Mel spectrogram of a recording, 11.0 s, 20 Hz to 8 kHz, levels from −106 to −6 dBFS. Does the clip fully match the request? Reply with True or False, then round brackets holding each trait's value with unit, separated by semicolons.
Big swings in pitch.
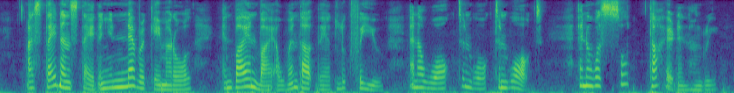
True (6.8 semitones)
